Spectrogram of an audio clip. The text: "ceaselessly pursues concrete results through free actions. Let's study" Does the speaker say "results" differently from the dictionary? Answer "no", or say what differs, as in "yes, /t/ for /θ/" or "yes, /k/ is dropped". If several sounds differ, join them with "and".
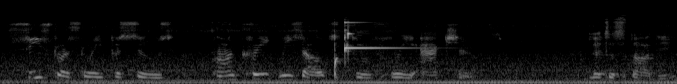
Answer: no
